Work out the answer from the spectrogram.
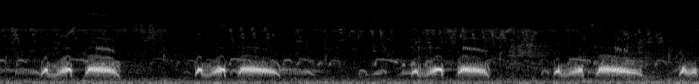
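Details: Spotted dove in a decoy trapping session, luring a wild bird that is slow to descend; deep cooing phrases of short notes leading into a longer rolled coo, repeated roughly every two seconds.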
